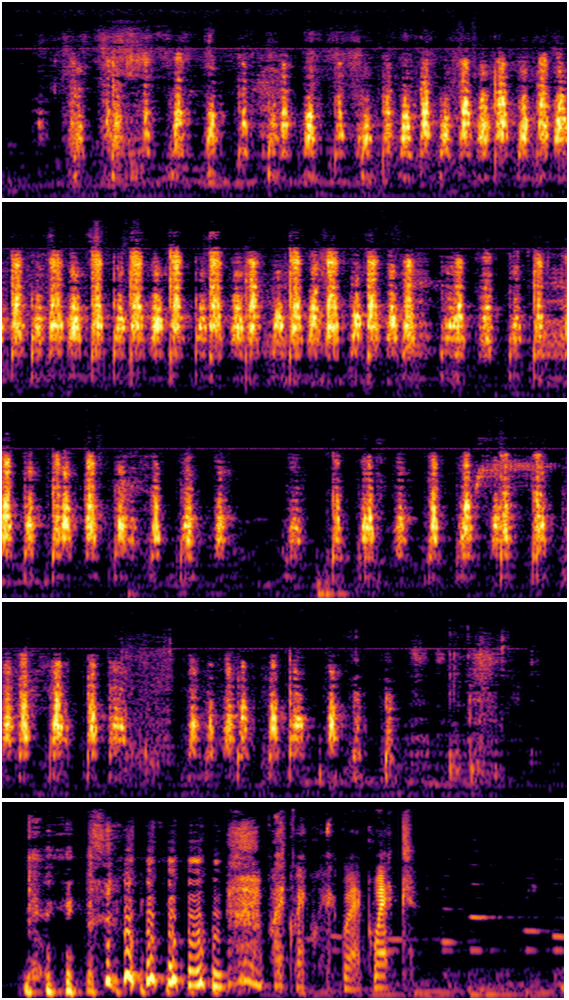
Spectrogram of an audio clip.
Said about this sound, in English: I forgot to play this earlier. This is two ducks having a conversation.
